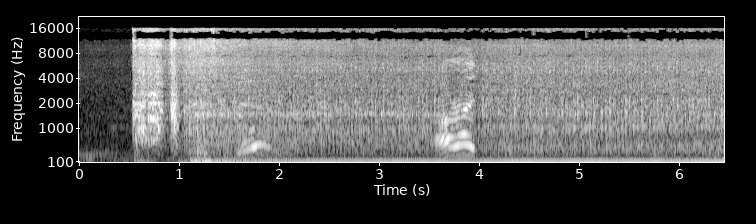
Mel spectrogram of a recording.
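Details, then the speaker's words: Hyundai Starex GRX diesel that would not start (fuel rail sensor error, weak diesel supply, code P1183), test-run with intercooler removed: starter catches, engine settles into a steady even low idle with no misses or knocks. "Ayan napaandar na nga natin mga boss."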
